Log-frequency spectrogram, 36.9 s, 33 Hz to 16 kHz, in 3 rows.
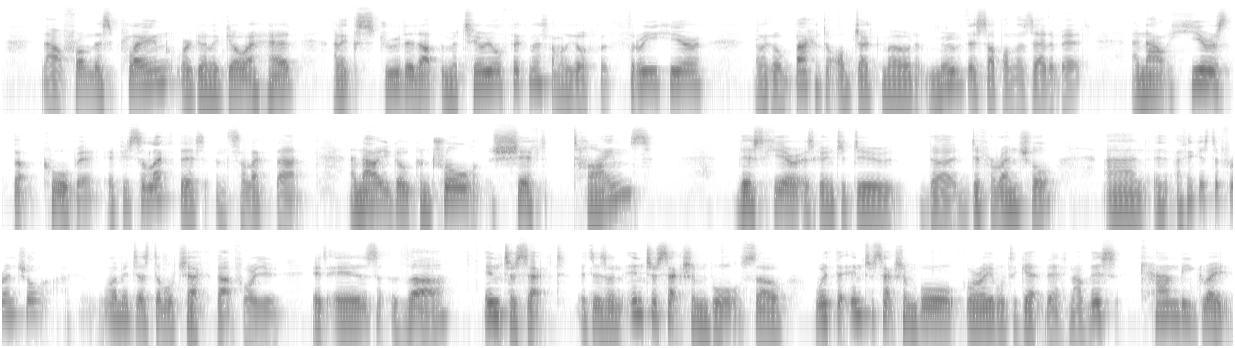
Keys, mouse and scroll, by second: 0.2 scroll down 1, 0.8 middle click, 2.1 Tab, 3.4 e, 5.5 3, 6.3 Return, 8.2 Tab, 8.9 g, 9.3 z, 11.0 middle click, 14.6 shift+click, 20.6 middle click, 27.2 ctrl+z, 32.2 ctrl+z, 35.2 middle click.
